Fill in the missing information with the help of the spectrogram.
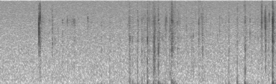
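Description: A utility knife blade carves and scrapes the edges of a solid, palm-sized pink soap bar into flakes. Quiet, dry, crisp clicks and short scrapes with a soft low thud beneath them and some bright edges come in an irregular patter, growing busier toward the middle and ending on a sharper cut.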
